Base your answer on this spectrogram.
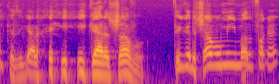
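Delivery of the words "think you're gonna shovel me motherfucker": higher-pitched mocking imitation of a yelling intruder. Commentator mocking the intruder's threat, high imitation. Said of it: "he tells the guy".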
